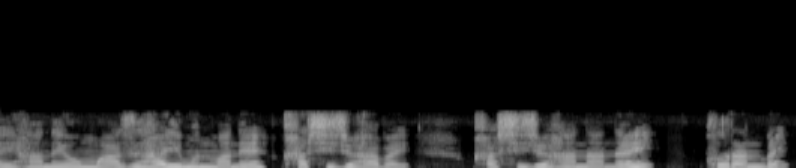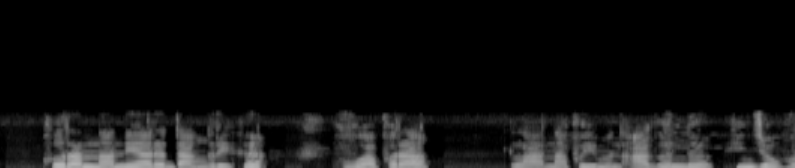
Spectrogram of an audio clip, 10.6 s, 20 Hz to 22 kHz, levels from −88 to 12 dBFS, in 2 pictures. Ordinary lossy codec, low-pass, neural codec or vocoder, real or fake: none; 7.2 kHz; vocoder, 44.1 kHz, 128 mel bands every 256 samples, BigVGAN v2; fake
